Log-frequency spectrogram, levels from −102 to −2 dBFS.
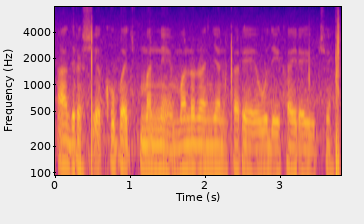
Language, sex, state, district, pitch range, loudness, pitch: Gujarati, male, Gujarat, Gandhinagar, 95-105 Hz, -23 LUFS, 100 Hz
